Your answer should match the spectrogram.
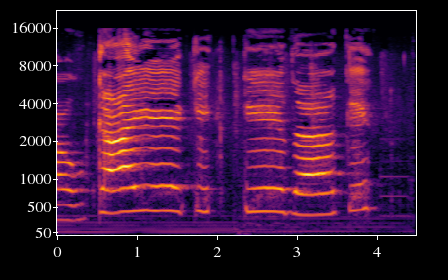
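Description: A toddler singing a few held, wordless notes in a high voice, the longest about a second, with short breaks between them.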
